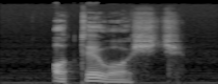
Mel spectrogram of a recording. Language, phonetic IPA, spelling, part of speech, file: Polish, [ɔˈtɨwɔɕt͡ɕ], otyłość, noun, Pl-otyłość.ogg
